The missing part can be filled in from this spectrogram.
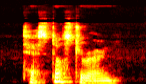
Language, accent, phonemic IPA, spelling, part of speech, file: English, Southern England, /tɛˈstɒ.stə.ɹəʊn/, testosterone, noun, LL-Q1860 (eng)-testosterone.wav
- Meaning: A steroid hormone that stimulates development of male secondary sexual characteristics, produced mainly in the testes, but also in the ovaries and adrenal cortex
